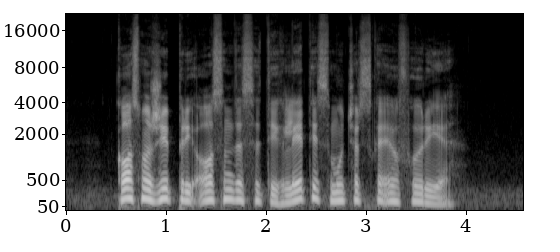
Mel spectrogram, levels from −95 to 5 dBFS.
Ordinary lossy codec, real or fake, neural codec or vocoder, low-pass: none; real; none; none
